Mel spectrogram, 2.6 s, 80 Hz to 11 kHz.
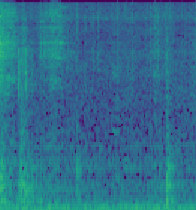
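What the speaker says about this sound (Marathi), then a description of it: "2-3 वेळा मी तूप पण टाकलं आणि भाजते अजून" Fenugreek laddu flour mixture roasting in ghee in a pan, a soft continuous sizzle broken by a few scraping stirs of a spoon, close and fairly quiet.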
